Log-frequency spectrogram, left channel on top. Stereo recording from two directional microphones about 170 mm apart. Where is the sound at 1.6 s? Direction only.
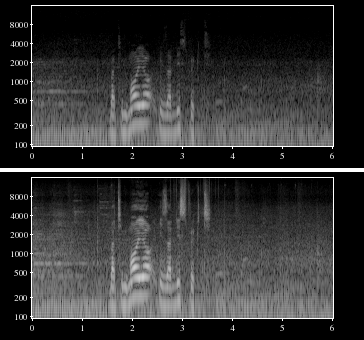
20° right (ahead or behind).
